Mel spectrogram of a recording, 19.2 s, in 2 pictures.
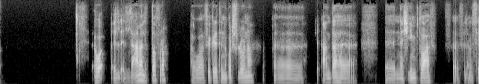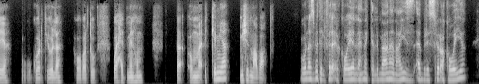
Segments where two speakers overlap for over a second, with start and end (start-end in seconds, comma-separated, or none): none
